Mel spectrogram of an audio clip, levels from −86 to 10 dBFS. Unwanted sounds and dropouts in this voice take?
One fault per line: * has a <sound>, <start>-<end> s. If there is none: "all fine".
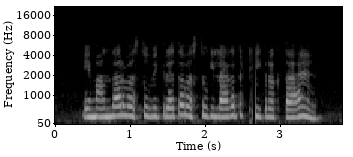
* has a dropout, 2.6-2.7 s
